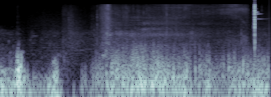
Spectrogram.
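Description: Wind rumbling on the microphone and water moving around a boat on an open lake, with one sharp click near the end.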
